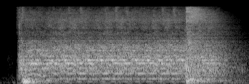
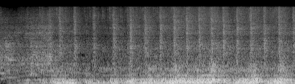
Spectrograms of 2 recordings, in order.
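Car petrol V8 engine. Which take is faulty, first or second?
first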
